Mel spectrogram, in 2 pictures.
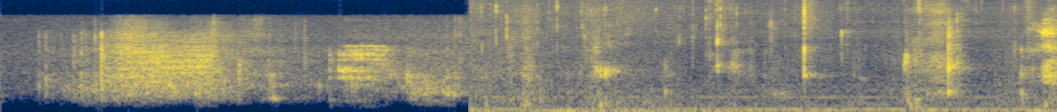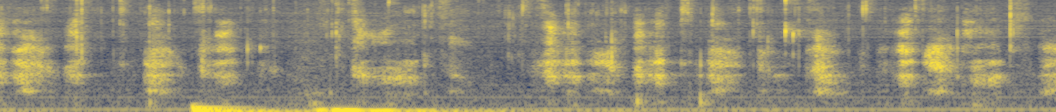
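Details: Golden retriever eating snacks: after a brief softer opening sound, a steady series of crisp, crackling crunches and bites at an irregular pace, with a couple of low thumps near the middle.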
